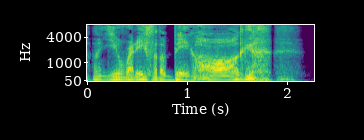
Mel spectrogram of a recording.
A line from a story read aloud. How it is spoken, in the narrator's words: Div asked in a sleazy voice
